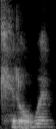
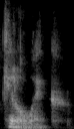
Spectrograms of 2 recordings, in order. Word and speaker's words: Cittlewick: Next, Cittlewick Green, and thank you to Amy from Thread Gremlins for telling me that it is pronounced Cittlewick with a hard K sound.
